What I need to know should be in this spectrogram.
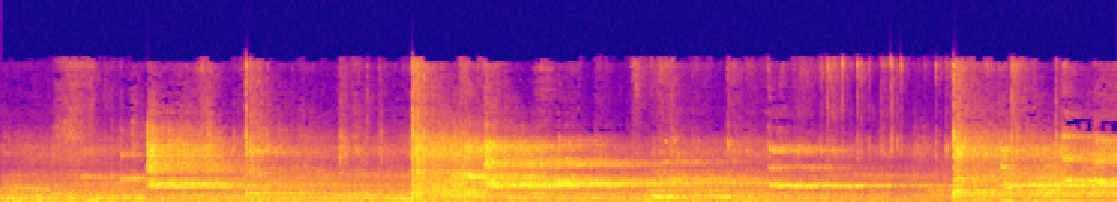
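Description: Shuttlecocks are struck sharply with rackets in a large echoing hall.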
